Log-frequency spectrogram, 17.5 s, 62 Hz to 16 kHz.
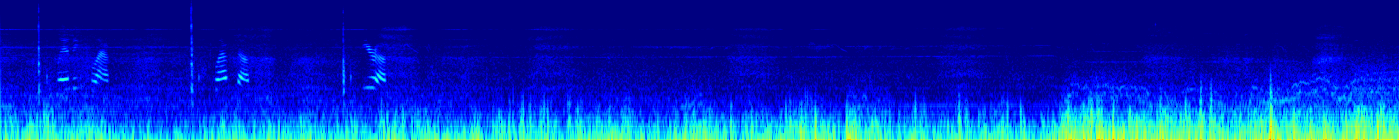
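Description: Wind buffeting the microphone, heaviest near the end, over the faint, thin, steady whine of an E-flite Beechcraft D18 RC model's twin electric motors in flight.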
